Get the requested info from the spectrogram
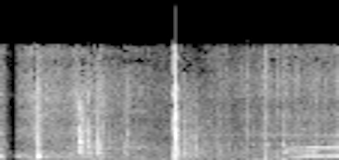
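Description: Skateboard rolling on smooth concrete, its wheels giving a steady rolling noise with a few light clicks. About a second in comes one sharp, loud clack of the board striking the ground.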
